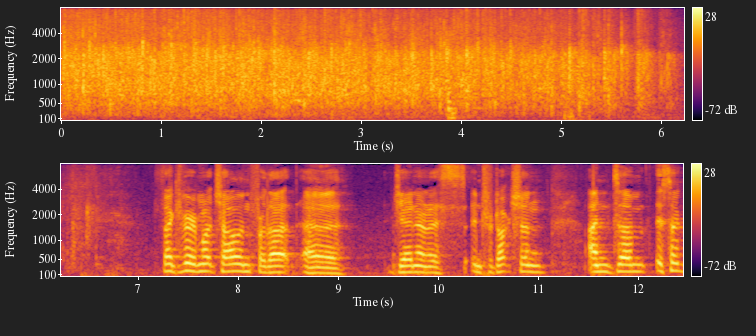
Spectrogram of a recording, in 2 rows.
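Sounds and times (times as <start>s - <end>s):
audience applause welcoming an author at the Edinburgh Book Festival: 0.0s - 6.7s
speech: 3.9s - 4.1s, 7.2s - 12.4s.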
